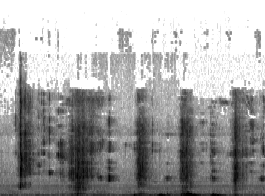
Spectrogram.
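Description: Someone bites into and chews a crunchy onion gratin soup flavored potato snack, making many crisp, uneven crunches in short bursts, loud and close, with no talk.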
